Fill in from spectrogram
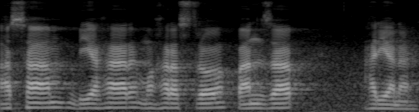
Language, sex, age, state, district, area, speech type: Bodo, male, 30-45, Assam, Kokrajhar, rural, spontaneous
